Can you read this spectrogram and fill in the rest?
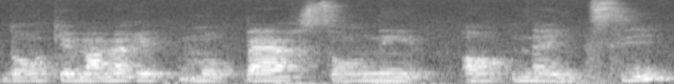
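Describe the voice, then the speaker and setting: A woman's voice: low voice, completely flat delivery, a little slow, a little hiss or hum. A young woman from Montreal with a Québécois accent, chatting reflectively on a podcast with plenty of fillers and restarts. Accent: Québécois French. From Montreal, Quebec, Canada. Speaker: podcast co-host. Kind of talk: casual podcast chat. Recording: echoey room, mic at a distance.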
